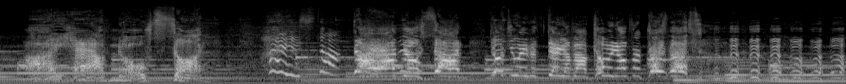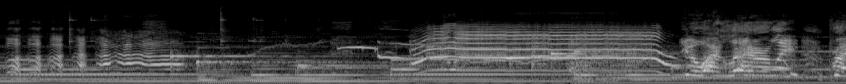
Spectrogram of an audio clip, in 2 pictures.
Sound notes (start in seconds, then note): 6.6 sobbing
